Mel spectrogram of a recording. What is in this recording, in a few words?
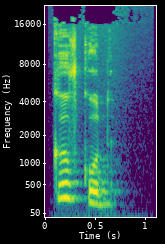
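"кывкуд" Komi, female; kpv audio dict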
